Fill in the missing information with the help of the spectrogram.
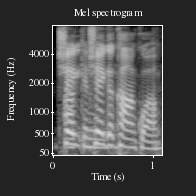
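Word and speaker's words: Chig Okonkwo: Chigakonkwo.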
